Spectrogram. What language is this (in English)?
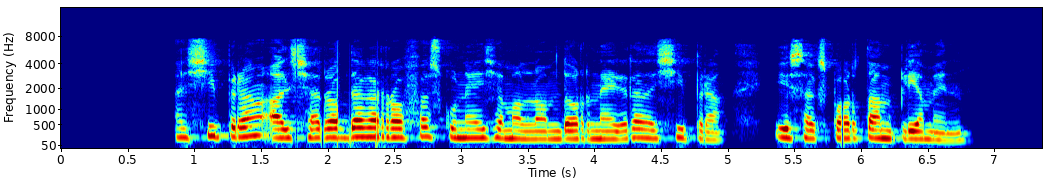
Catalan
